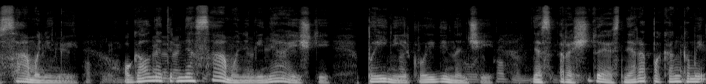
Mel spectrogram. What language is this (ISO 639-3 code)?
lit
